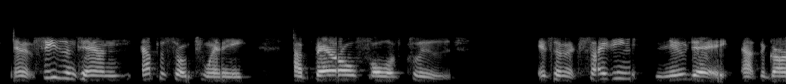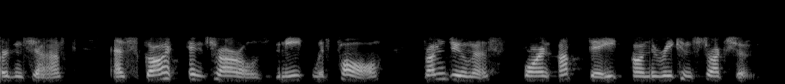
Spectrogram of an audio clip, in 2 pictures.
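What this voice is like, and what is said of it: Hoarse voice. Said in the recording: “I am still a little hoarse”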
